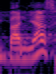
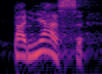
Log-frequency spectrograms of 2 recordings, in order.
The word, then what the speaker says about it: Panias: On dit Banias à cause de la difficulté de prononcer le P. Panias.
